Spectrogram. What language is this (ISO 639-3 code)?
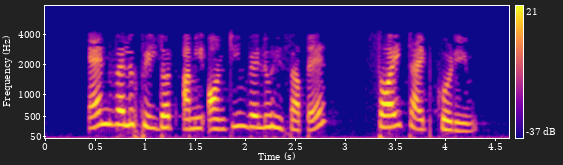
asm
